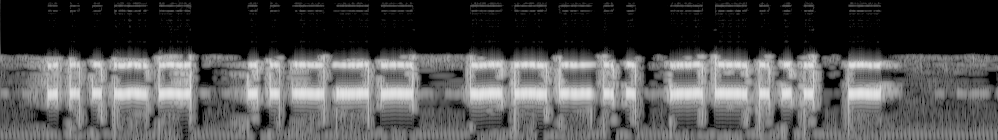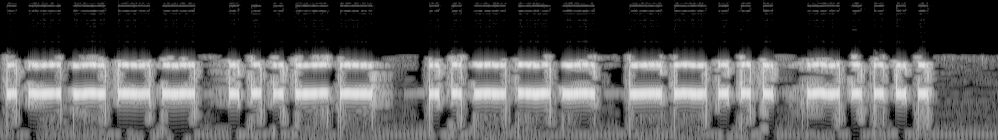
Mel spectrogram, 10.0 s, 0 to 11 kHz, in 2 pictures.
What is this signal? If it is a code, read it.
Morse code, heard as a keyed tone, about 22 wpm, 1120 Hz. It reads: 3287T 13276
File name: Linksmakalnis-2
